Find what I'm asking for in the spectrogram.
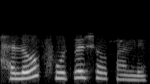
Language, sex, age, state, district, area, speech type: Telugu, female, 18-30, Telangana, Adilabad, urban, conversation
